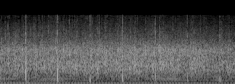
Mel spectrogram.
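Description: Steady applause from an audience honoring WWII veterans, dense continuous clapping at a constant level with a faint low hum beneath and no speech.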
